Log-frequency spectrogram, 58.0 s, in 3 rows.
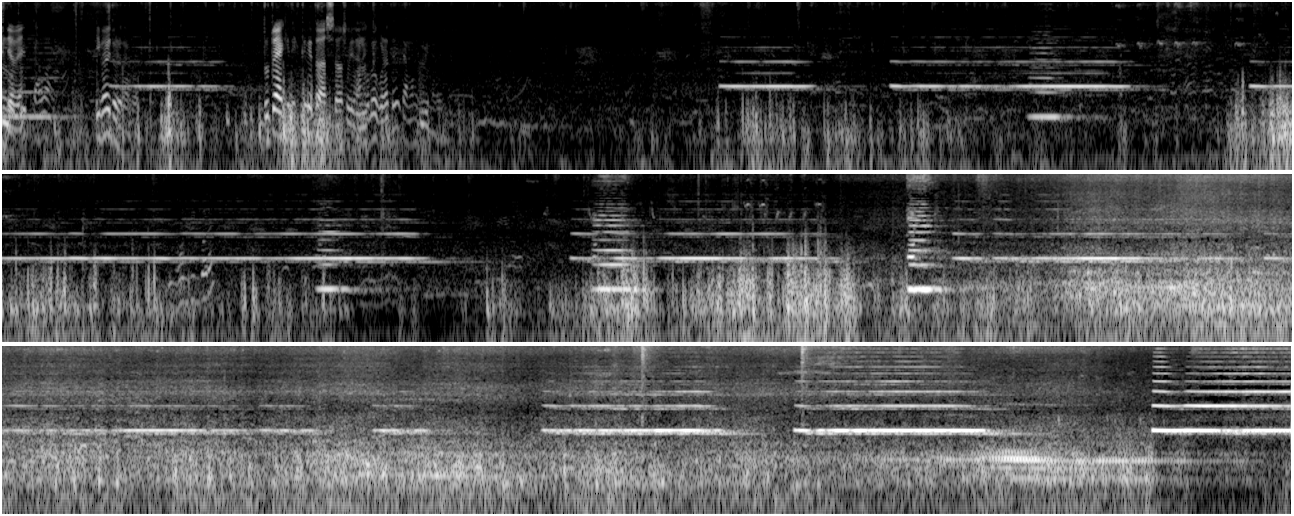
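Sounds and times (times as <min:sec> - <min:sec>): electric train horn blasts: 0:00.0 - 0:01.1, 0:01.7 - 0:03.7, 0:10.7 - 0:12.4, 0:13.2 - 0:17.2, 0:18.6 - 0:26.4, 0:27.8 - 0:32.2, 0:32.9 - 0:45.5, 0:46.8 - 0:58.0
locomotive horn blast: 0:00.0 - 0:03.7, 0:10.7 - 0:12.4, 0:13.3 - 0:17.2, 0:18.6 - 0:26.4, 0:27.8 - 0:32.2, 0:32.9 - 0:45.5, 0:46.8 - 0:58.0
train rumble and wheel clatter: 0:00.0 - 0:58.0.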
